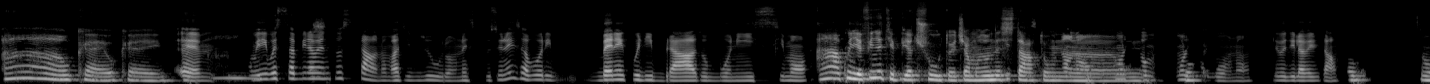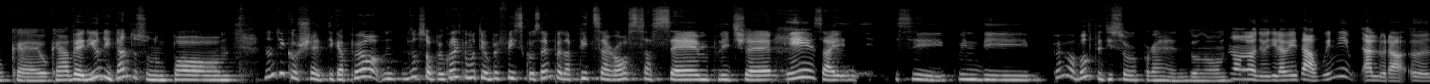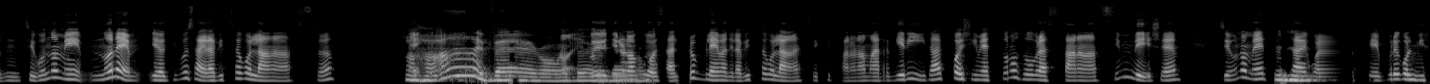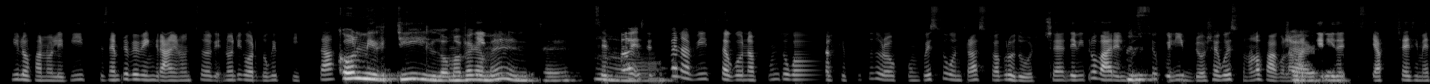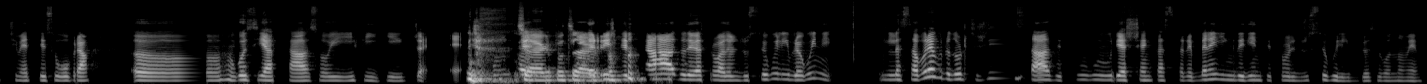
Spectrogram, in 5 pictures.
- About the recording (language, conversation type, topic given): Italian, unstructured, Quale sapore ti ha sorpreso piacevolmente?
- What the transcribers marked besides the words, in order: tapping; "diciamo" said as "ciamo"; other background noise; distorted speech; static; drawn out: "ah"; "voglio" said as "voio"; "problema" said as "probblema"; unintelligible speech; drawn out: "Ah"; "equilibrio" said as "equilibbrio"; "cioè" said as "ceh"; "cioè" said as "ceh"; drawn out: "ehm"; "Cioè" said as "ceh"; chuckle; lip smack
